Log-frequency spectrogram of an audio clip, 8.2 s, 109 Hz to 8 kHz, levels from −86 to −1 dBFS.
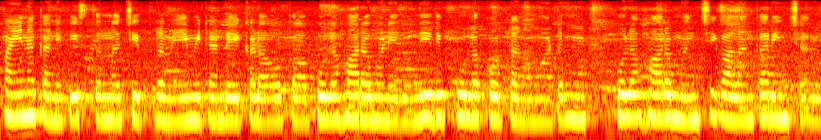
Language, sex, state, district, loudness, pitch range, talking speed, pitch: Telugu, female, Andhra Pradesh, Sri Satya Sai, -13 LUFS, 200-215 Hz, 110 wpm, 205 Hz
